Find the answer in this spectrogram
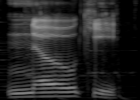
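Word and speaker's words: gnocchi: Ganaki is pronounced no key.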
